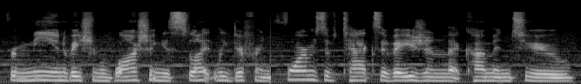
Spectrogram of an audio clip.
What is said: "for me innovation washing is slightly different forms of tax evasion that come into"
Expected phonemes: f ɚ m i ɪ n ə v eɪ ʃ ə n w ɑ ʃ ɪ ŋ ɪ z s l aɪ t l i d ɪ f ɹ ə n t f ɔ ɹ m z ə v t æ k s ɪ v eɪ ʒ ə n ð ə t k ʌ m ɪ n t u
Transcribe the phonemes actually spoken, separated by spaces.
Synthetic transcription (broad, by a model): f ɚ m i ɪ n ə v eɪ ʃ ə n w ɑ ʃ ɪ ŋ ɪ z s l aɪ t l i d ɪ f ɹ ə n t f ɔ ɹ m z ə v t æ k s ɪ v eɪ ʒ ə n ð ə t k ʌ m ɪ n t u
